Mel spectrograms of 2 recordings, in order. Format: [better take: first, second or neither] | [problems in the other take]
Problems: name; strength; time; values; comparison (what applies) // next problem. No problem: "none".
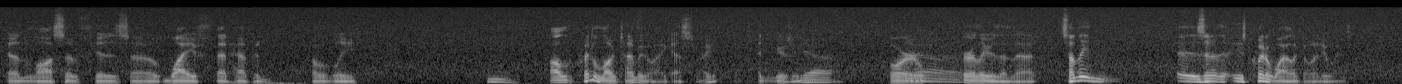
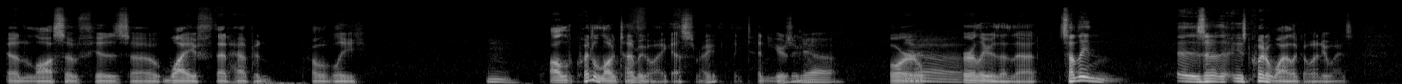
second | hiss; loud; throughout; 8 dB below the speech; faint in the second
